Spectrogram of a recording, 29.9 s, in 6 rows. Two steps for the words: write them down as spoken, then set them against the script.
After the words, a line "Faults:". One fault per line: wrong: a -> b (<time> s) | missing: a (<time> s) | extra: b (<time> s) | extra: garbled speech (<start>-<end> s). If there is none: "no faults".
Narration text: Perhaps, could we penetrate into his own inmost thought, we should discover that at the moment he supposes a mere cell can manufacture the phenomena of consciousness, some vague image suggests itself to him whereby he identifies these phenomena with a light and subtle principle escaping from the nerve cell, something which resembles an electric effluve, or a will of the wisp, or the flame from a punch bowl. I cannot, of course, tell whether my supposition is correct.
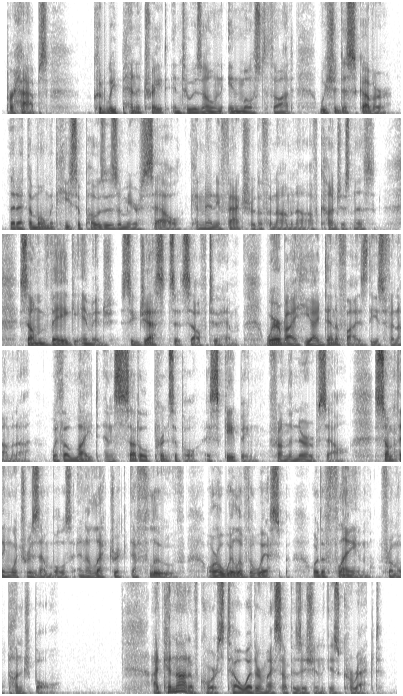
Perhaps, could we penetrate into his own inmost thought, we should discover that at the moment he supposes a mere cell can manufacture the phenomena of consciousness, some vague image suggests itself to him whereby he identifies these phenomena with a light and subtle principle escaping from the nerve cell, something which resembles an electric effluve, or a will of the wisp, or the flame from a punch bowl. I cannot, of course, tell whether my supposition is correct.
Faults:
no faults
